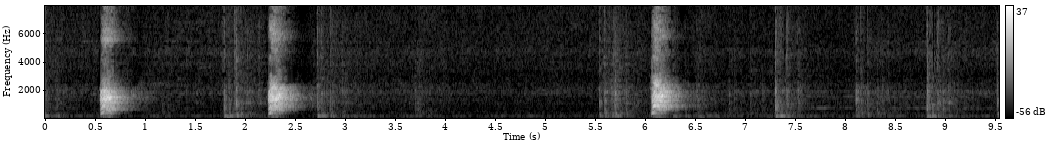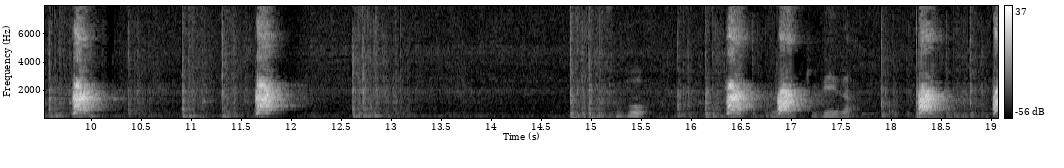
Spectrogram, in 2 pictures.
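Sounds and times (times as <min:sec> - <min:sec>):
small dog barking: 0:00.5 - 0:01.0, 0:02.2 - 0:02.7, 0:06.0 - 0:06.5, 0:09.8 - 0:10.2, 0:11.6 - 0:12.2, 0:16.3 - 0:17.3, 0:18.2 - 0:18.6.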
